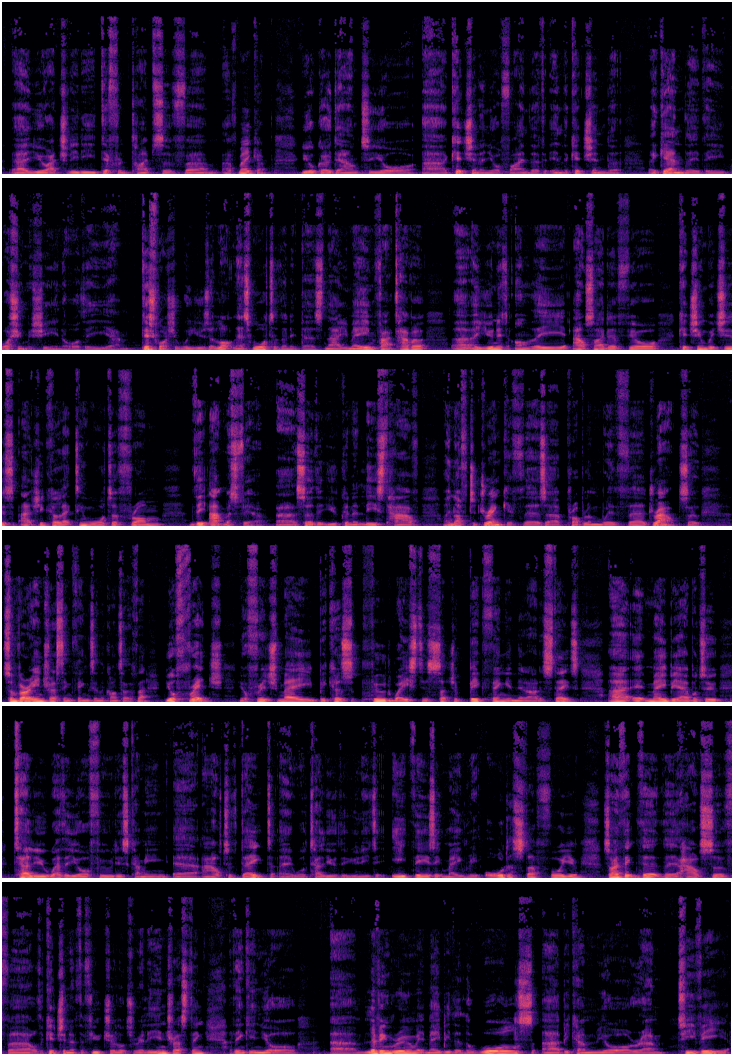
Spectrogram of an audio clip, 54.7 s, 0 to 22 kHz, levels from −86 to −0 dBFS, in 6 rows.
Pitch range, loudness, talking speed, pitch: 100-130 Hz, -32 LUFS, 195 wpm, 115 Hz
